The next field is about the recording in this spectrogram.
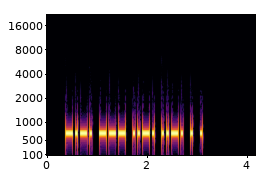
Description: Morse code, heard as a keyed tone, about 25 wpm, 700 Hz. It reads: COFFEE
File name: practice / 25wpm / Easy Words with Hints - 25wpm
